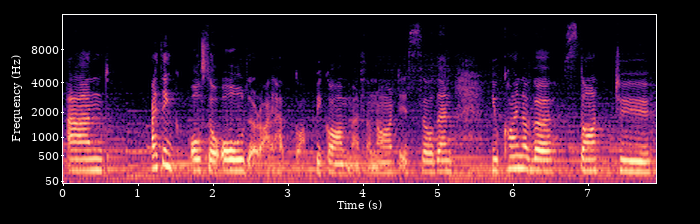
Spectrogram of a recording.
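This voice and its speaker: Middle-aged Finnish-accented woman, unhurried and reflective, with soft music in the background. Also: medium pitch. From Finland. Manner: slow, thoughtful, with many pauses and fillers. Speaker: artist. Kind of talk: interview monologue.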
